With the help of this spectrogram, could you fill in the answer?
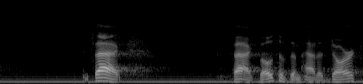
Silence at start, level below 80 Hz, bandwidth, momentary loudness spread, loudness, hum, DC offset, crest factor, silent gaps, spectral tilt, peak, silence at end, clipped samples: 0 s; -74 dBFS; 15.5 kHz; 23 LU; -33 LUFS; 60 Hz at -50 dBFS; under 0.1%; 22 dB; none; -6.5 dB/octave; -12 dBFS; 0 s; under 0.1%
